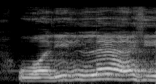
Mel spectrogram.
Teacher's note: وَلِلَّهِ اللہ کے لام کو باریک پڑھیں گے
